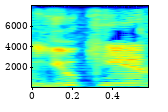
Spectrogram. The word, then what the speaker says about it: UCAN: a couple weeks ago it's spelled U CA an you can hydrate and I'll just put this guy right up there basically uh Yukan has a couple different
